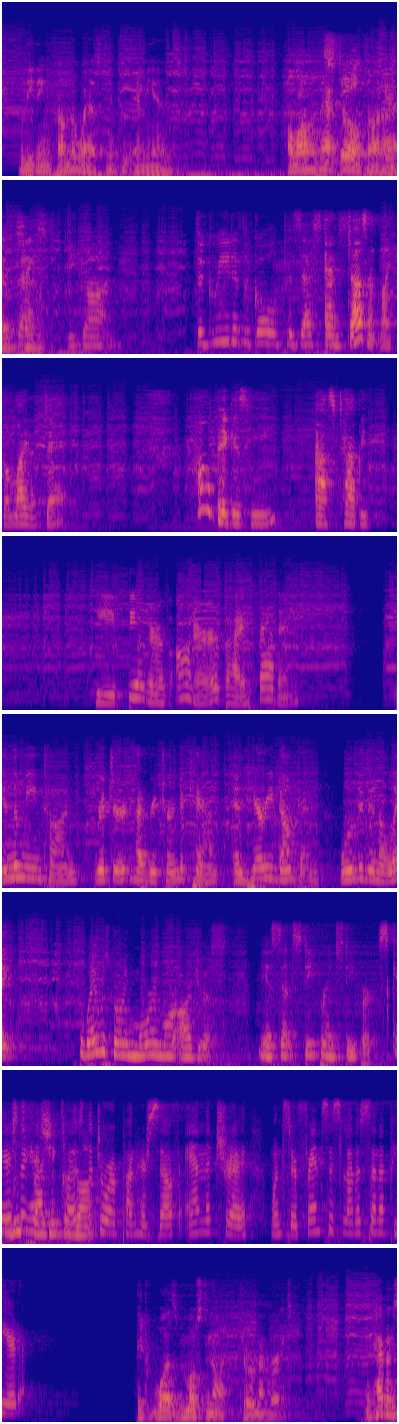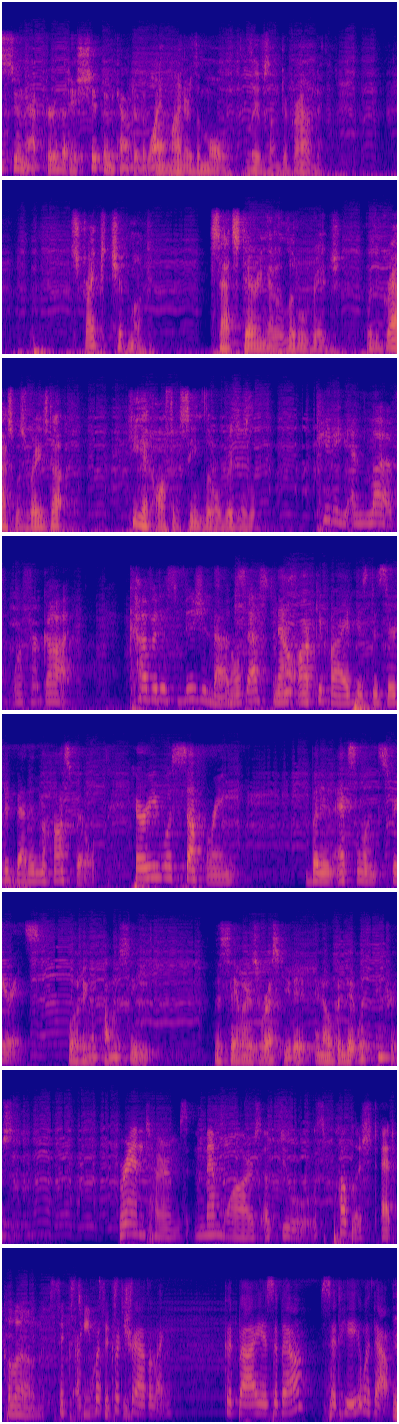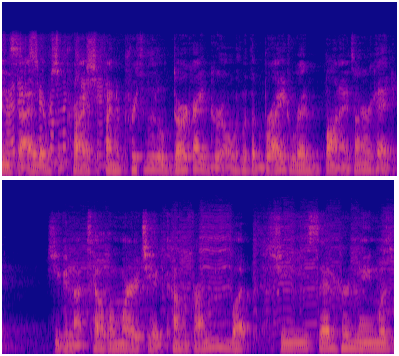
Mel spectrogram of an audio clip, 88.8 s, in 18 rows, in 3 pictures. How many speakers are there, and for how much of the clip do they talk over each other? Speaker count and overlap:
9, about 8%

